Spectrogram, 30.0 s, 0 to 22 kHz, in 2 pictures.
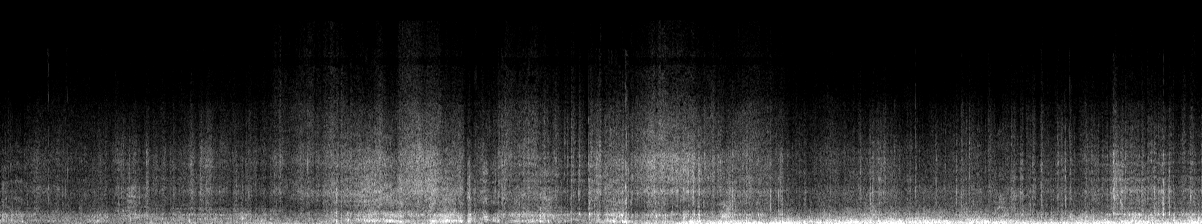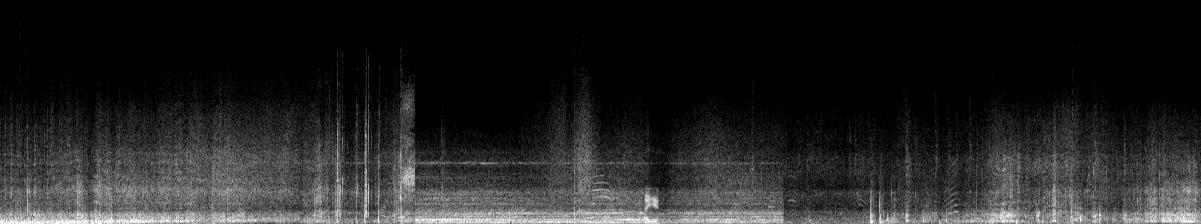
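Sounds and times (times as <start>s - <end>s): snowboard scraping over snow: 0.0s - 20.4s, 26.5s - 30.0s
wind on microphone: 8.4s - 17.7s.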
